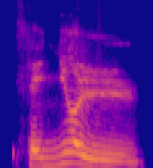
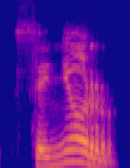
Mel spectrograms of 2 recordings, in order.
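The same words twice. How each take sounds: First: It is said with a Puerto Rican Spanish accent. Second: It is said with a Peruvian Spanish accent. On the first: "en Puerto Rico dicen señor" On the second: "y yo digo eh"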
